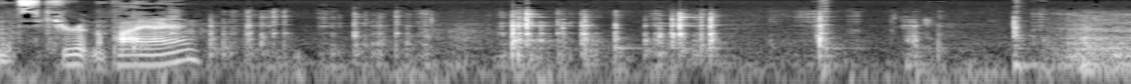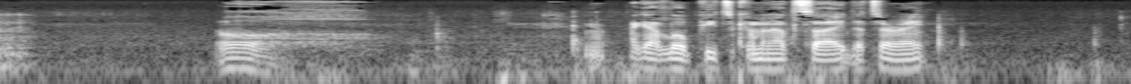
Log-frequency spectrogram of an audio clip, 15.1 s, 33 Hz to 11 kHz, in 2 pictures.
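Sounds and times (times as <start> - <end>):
metal clinks and clanks: 0.8 - 6.9
metal knocks: 0.8 - 7.0
scrape against table: 6.9 - 7.8.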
